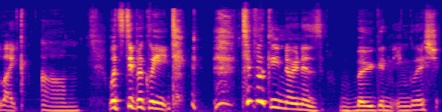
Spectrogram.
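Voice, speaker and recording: A young Australian woman streaming, chatting casually with her audience, giggling often and rambling through fillers and restarts. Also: fairly low pitch. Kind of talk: casual chat reading chat messages.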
